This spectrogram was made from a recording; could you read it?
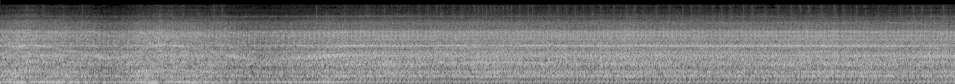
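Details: Tornado engine at warm idle: busy hissy ticking clatter over the engine with a thin steady tone, noise appears when hot; source unclear.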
